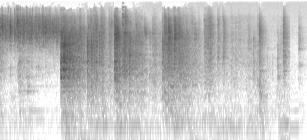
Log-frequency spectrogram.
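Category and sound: household object, dice being rolled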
